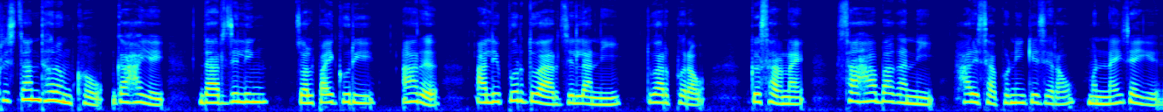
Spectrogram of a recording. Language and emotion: Bodo, neutral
